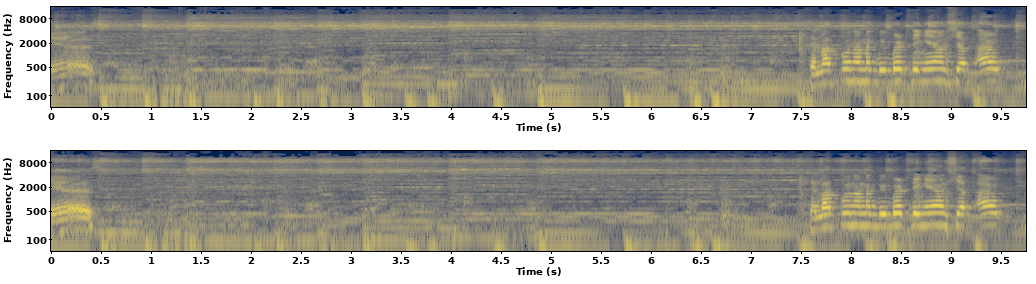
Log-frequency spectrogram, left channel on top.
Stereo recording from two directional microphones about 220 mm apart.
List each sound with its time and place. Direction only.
0.0 s music: 25° right (ahead or behind)
7.5 s speech: 5° right (ahead or behind)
